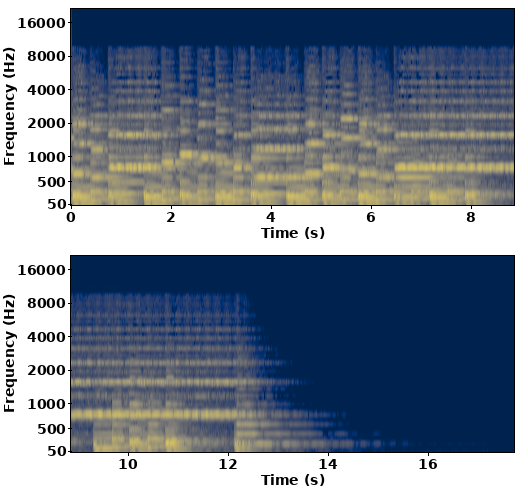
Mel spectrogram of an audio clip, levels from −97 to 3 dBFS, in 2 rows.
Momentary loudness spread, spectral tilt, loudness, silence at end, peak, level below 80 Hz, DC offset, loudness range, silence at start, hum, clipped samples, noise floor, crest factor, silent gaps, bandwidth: 8 LU; -8.5 dB/octave; -22 LUFS; 4.5 s; -6 dBFS; -54 dBFS; under 0.1%; 10 LU; 0 s; none; under 0.1%; under -90 dBFS; 16 dB; none; 8.4 kHz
